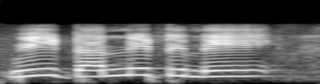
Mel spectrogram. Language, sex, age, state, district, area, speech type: Telugu, female, 60+, Andhra Pradesh, Guntur, rural, spontaneous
